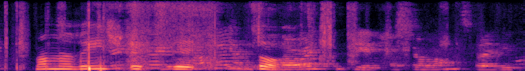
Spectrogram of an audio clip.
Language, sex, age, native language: Icelandic, male, 9, Icelandic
